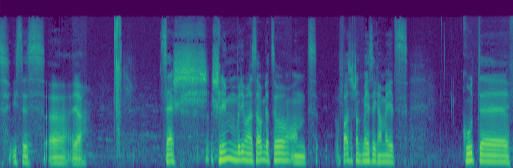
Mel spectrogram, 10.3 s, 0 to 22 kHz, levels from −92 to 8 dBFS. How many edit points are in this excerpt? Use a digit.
0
